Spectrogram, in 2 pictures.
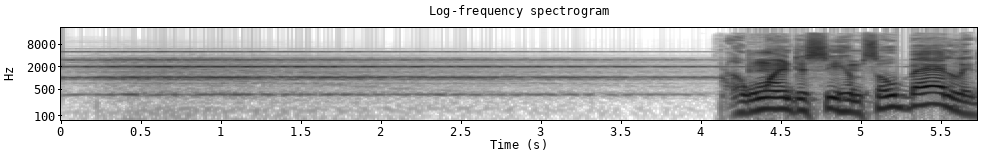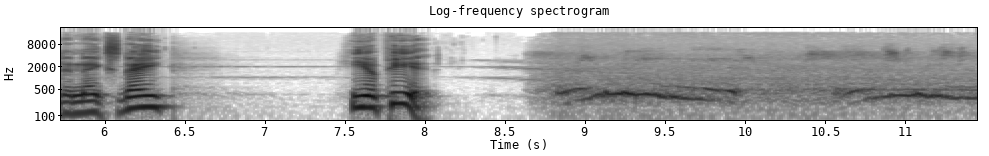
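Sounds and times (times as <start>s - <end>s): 
speech: 4.2s - 6.5s, 7.5s - 8.1s
pigeons cooing: 8.7s - 11.4s.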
